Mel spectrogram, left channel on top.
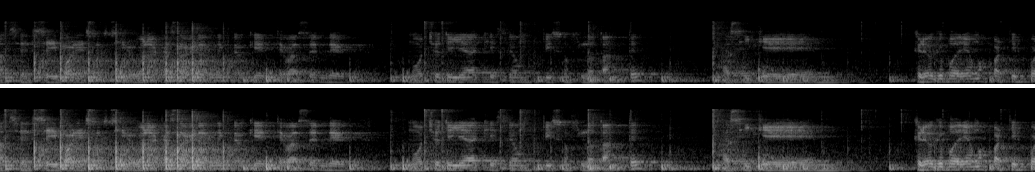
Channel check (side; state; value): left; quieter; 7.3 dB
